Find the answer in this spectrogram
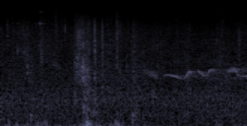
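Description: Quiet footsteps and scuffs on a paved path. About two-thirds of the way in, a thin, wavering high whine starts and carries on.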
